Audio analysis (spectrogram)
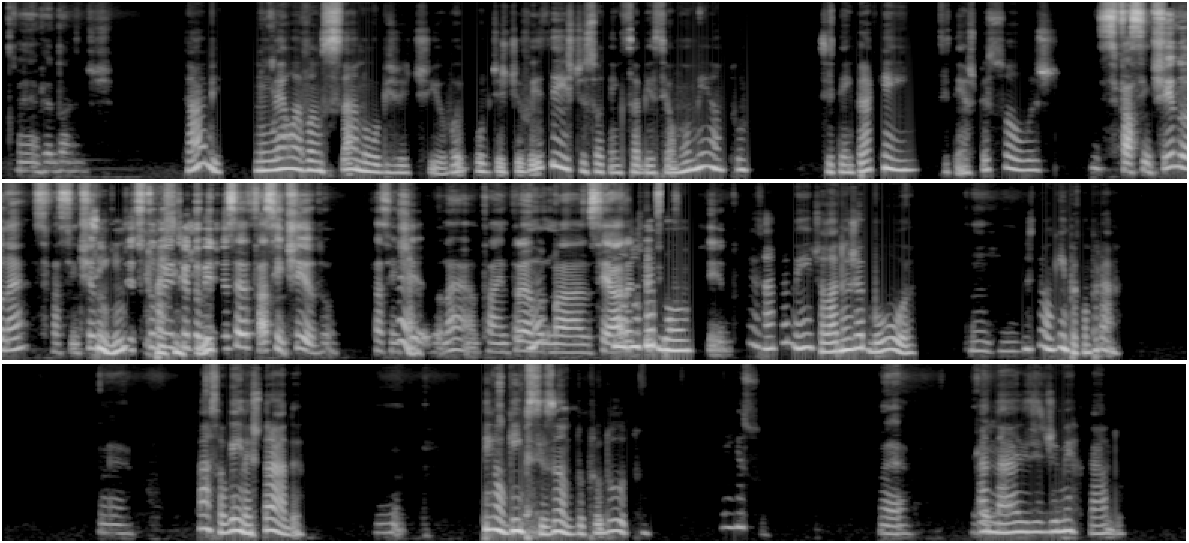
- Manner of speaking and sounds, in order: static; distorted speech; other background noise
- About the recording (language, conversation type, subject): Portuguese, advice, Como o medo de fracassar está paralisando seu avanço em direção ao seu objetivo?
